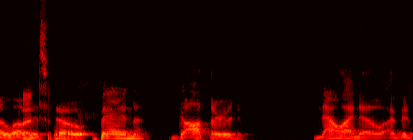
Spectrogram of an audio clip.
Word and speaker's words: Gothard: So, Ben Gothard, now I know I've been pronouncing it correctly.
